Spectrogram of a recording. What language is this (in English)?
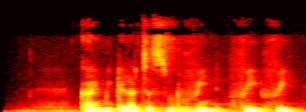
Esperanto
